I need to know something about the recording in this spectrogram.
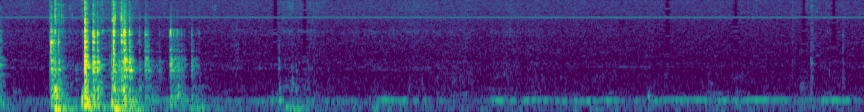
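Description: Several quick knocks and thumps on the boat in the first second, then a low steady hum.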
